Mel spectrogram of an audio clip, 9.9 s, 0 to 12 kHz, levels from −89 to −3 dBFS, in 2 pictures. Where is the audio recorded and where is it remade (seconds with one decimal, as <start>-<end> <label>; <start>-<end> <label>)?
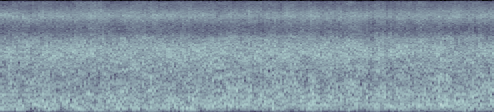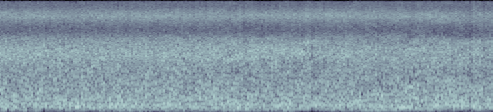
0.0-4.9 remade; 4.9-7.2 recorded; 7.2-9.9 remade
